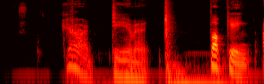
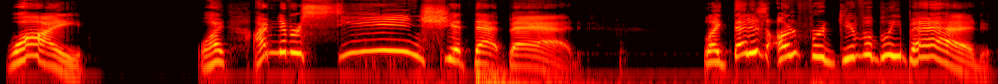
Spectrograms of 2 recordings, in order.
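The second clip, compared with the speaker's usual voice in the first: much higher, louder, slow outraged rant; furious disbelief; 12 semitones higher, 4 dB louder, slower than usual. Real, not acted. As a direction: let the outrage boil over. Fuming at teammate's play.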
